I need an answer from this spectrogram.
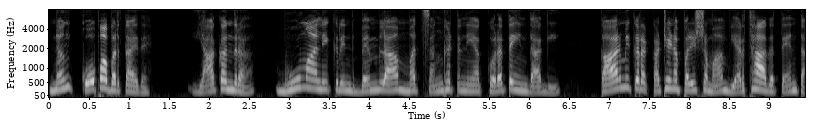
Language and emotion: Kannada, angry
